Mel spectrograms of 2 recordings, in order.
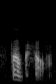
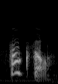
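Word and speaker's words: forecastle: ship but it's pronounced fil why is that try pronouncing it like an English sailor with no formal education faux Castle fil over time it whittel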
